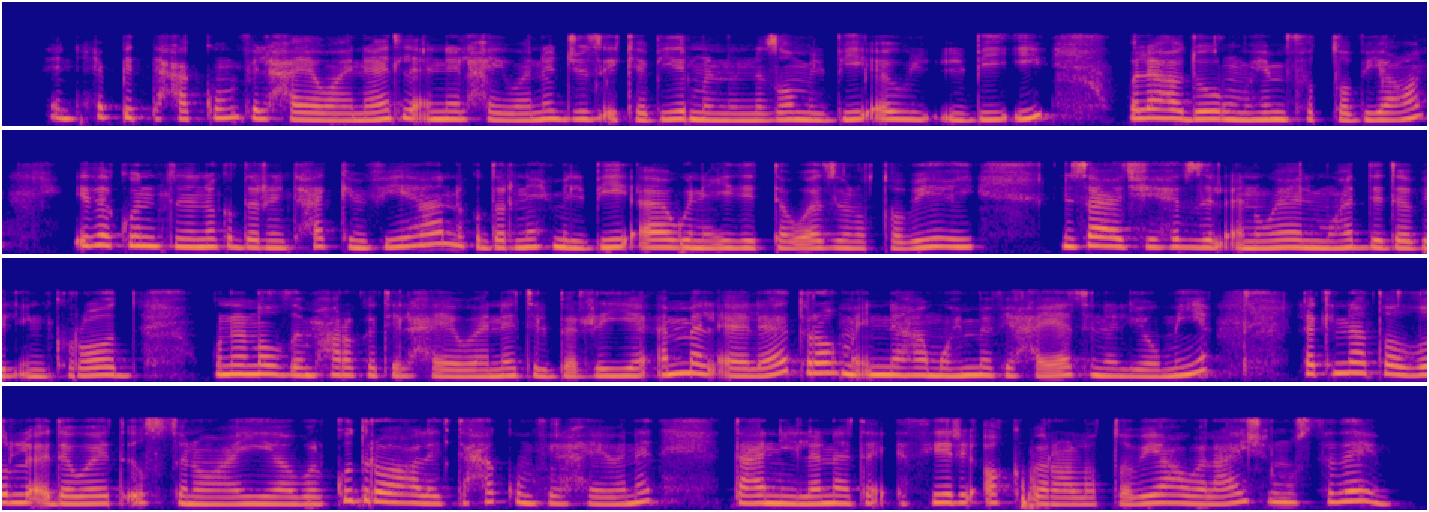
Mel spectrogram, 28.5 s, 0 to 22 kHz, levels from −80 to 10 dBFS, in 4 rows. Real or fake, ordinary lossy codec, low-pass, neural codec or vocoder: real; none; 7.2 kHz; none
